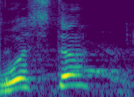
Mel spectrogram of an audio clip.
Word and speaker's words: Worcester: Yes, in Worcester, Massachusetts. – Worcester. – W-U-S-T-A, as we pronounce it.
